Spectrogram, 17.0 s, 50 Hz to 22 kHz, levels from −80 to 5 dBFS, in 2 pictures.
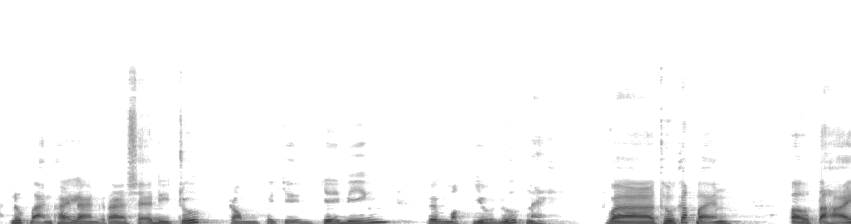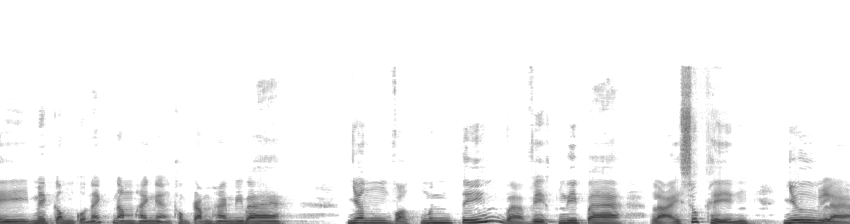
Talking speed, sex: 145 wpm, female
